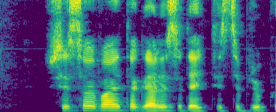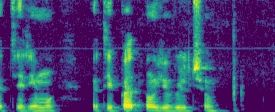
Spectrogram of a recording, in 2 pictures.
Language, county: Lithuanian, Vilnius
